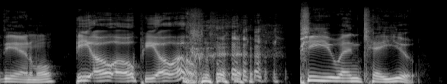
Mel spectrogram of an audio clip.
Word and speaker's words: Punku: Punku. Punku. Okay. Puma and then punk you.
